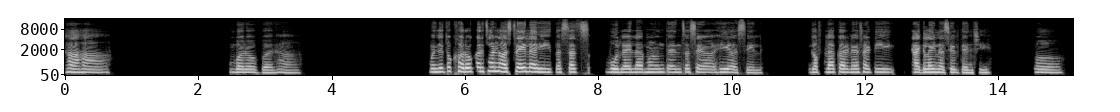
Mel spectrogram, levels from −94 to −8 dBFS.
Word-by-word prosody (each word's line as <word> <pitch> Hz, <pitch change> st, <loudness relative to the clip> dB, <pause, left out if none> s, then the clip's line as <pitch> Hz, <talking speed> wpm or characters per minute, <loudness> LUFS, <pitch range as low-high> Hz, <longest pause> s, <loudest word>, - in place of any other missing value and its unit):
हां, 215 Hz, -3 st, +1 dB
हां. 195 Hz, -1 st, -4 dB, 1.8 s
बरोबर. 195 Hz, -3 st, -1 dB
हां. 180 Hz, -2 st, -7 dB, 1.9 s
म्हणजे 230 Hz, +1 st, +3 dB
तो 275 Hz, -, +3 dB
खरोखरचा 265 Hz, +1 st, +4 dB
नसेलही. 250 Hz, -3 st, +5 dB
तसाच 220 Hz, +1 st, -2 dB, 0.3 s
बोलायला 210 Hz, 0 st, +1 dB
म्हणून 215 Hz, 0 st, 0 dB
त्यांचं 205 Hz, 0 st, -2 dB
असं 200 Hz, -3 st, -2 dB
हे 215 Hz, +1 st, +1 dB
असेल, 185 Hz, -2 st, -4 dB, 0.8 s
गफला 220 Hz, +2 st, 0 dB
करण्यासाठी 215 Hz, 0 st, -1 dB, 0.3 s
टॅग 205 Hz, -1 st, +1 dB
लाईन 210 Hz, 0 st, +4 dB
असेल 190 Hz, 0 st, -1 dB
त्यांची. 185 Hz, 0 st, -2 dB, 0.7 s
हो. 190 Hz, -1 st, -3 dB
210 Hz, 85 wpm, -23 LUFS, 195-220 Hz, 1.9 s, नसेलही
